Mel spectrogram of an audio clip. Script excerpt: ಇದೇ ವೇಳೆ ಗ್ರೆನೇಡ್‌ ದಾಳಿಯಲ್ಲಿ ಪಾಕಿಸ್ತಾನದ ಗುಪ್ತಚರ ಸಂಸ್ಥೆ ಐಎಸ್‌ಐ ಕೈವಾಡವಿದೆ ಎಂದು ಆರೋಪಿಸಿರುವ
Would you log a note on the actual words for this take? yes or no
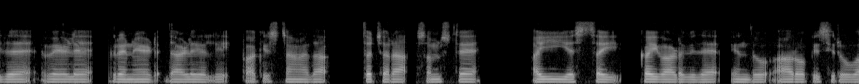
no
